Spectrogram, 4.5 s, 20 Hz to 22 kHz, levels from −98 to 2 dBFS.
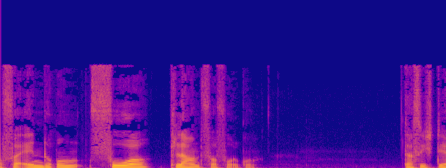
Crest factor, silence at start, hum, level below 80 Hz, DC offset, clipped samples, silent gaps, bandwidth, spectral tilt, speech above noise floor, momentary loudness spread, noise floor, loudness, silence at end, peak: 16 dB; 0 s; none; -60 dBFS; under 0.1%; under 0.1%; none; 13.5 kHz; -6.5 dB/octave; 49 dB; 15 LU; -72 dBFS; -24 LUFS; 0 s; -10 dBFS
